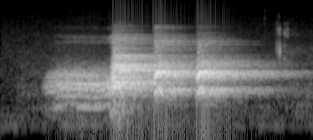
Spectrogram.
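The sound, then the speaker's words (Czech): A small dog named Chiba lets out a drawn-out, whiny bark that breaks into three quick yelping pulses before trailing off, fairly loud, with no one talking. “vy znáte přece všichni mého malého pejska Chibu, jeho radostné oči a jeho ocas, kterým stále vrtí.”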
